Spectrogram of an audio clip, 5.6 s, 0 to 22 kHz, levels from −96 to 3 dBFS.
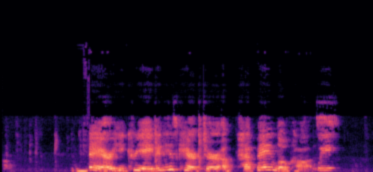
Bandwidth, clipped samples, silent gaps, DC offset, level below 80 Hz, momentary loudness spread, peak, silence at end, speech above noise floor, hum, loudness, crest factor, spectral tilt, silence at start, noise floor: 9.4 kHz; under 0.1%; none; under 0.1%; -66 dBFS; 12 LU; -2 dBFS; 0.55 s; 40 dB; none; -17 LUFS; 16 dB; -3.5 dB/octave; 0.05 s; -56 dBFS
